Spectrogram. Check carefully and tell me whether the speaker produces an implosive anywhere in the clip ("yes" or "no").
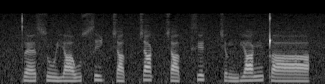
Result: no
